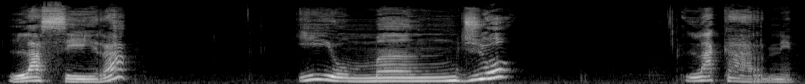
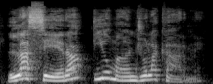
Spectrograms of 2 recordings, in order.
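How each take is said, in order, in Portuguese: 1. A frase é falada em ritmo lento. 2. A frase é falada em ritmo rápido. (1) "e depois devagarzinho" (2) "eu vou falar rápido"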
